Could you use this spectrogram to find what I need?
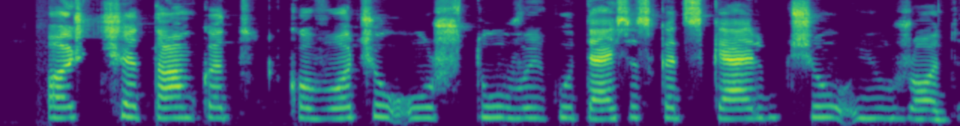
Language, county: Lithuanian, Vilnius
